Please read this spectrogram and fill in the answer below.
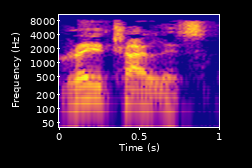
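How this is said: The name is pronounced with Italian sounds. The speaker calls it wrong. "ma è sbagliato. Ray Charles in italiano"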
